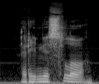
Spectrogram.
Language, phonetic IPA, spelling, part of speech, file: Russian, [rʲɪmʲɪsˈɫo], ремесло, noun, Ru-ремесло.ogg
- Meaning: 1. trade, craft (skilled practice) 2. handicraft 3. profession, occupation 4. uncreative work, unimaginative work, work according to a template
